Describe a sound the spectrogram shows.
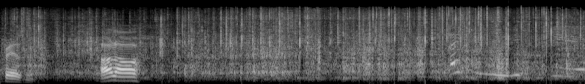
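Small pedal karts roll and crunch over a rough paved road.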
